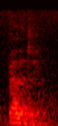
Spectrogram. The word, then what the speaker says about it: baladi: That's B-A-L-I-D-I, baladi. That sounds, but it's pronounced belody.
